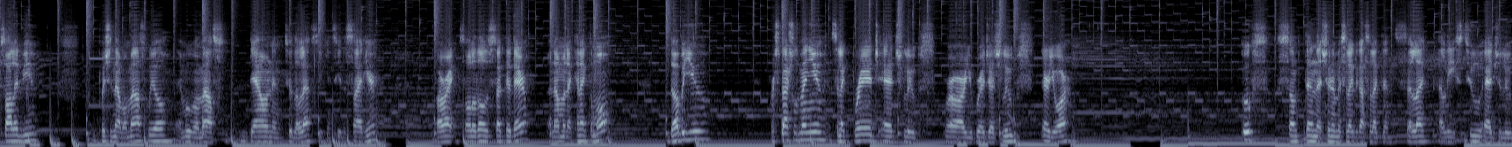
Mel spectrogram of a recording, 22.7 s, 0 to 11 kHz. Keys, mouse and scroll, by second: 1.3-4.3 scroll down 1, 5.8 w, 18.5 middle click, 19.7 middle click, 20.1 middle click, 21.6 middle click.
